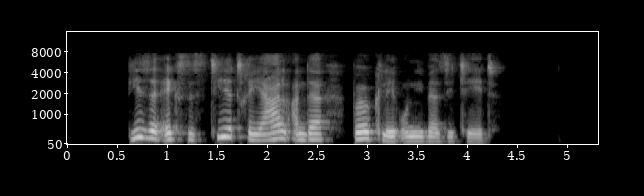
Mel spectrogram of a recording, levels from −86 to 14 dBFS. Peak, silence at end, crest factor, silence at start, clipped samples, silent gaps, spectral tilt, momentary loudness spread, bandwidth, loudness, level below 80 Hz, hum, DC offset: -2 dBFS; 1.05 s; 16 dB; 0.65 s; under 0.1%; 2.81-2.87 s; -6 dB/octave; 12 LU; 7.8 kHz; -18 LUFS; -64 dBFS; none; under 0.1%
